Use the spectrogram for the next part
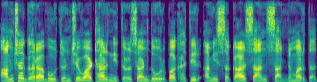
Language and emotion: Goan Konkani, neutral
